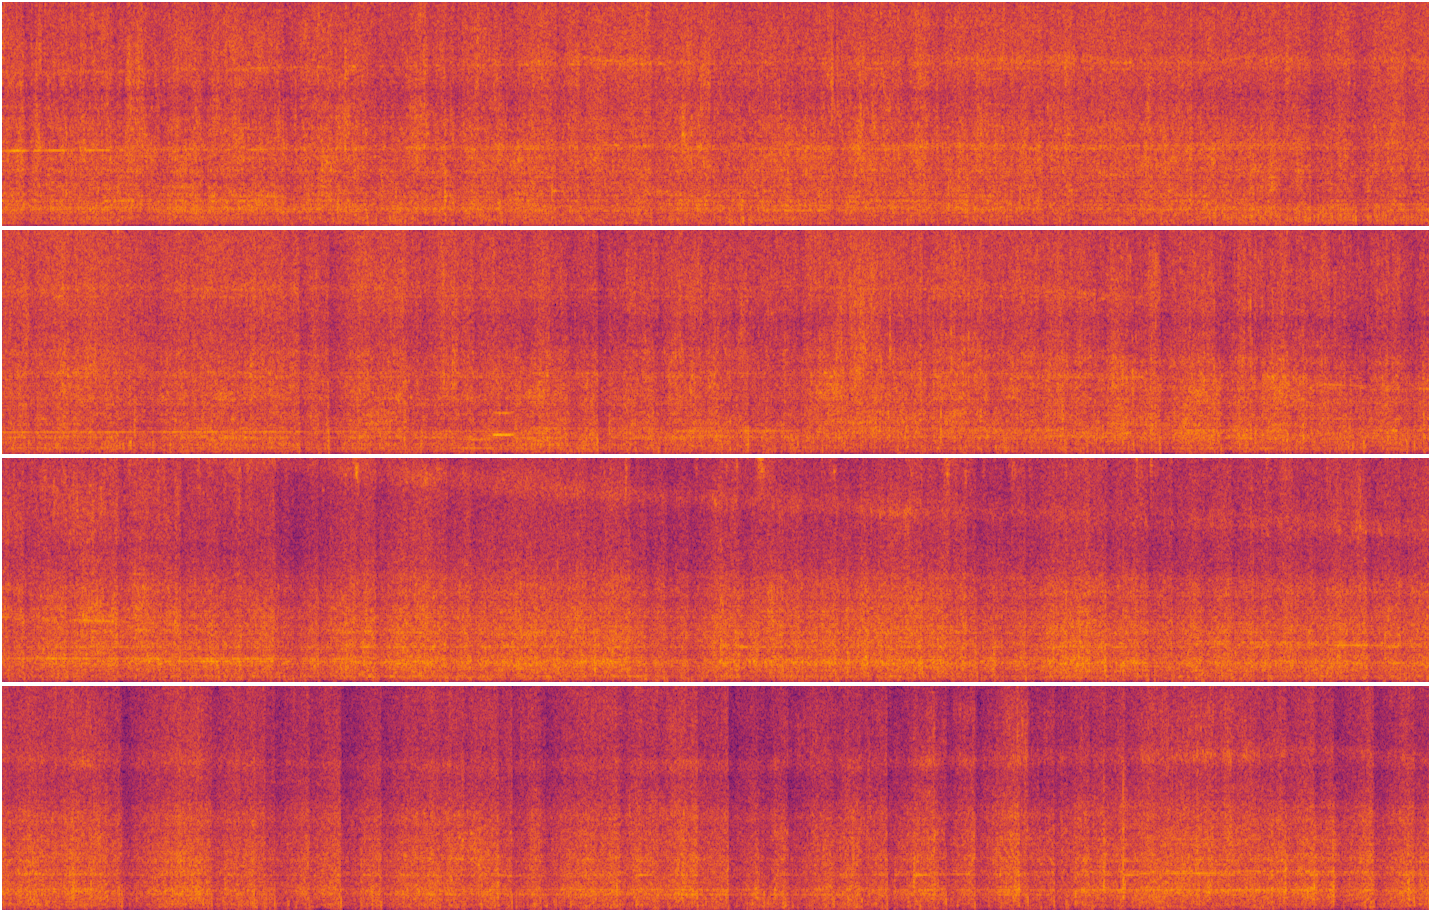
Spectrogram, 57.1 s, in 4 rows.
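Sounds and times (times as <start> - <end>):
train wheels rushing on rails: 0.0 - 57.0
high whine falling in pitch: 11.5 - 36.1.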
